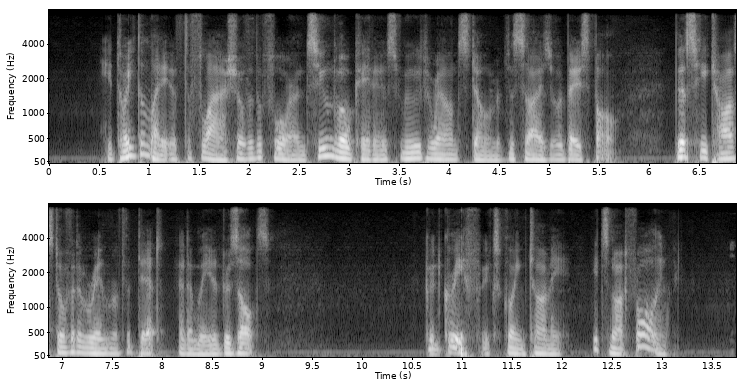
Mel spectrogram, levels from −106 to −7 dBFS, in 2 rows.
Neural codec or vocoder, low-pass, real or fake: codec, 24 kHz, 0.9 kbps, WavTokenizer, medium music audio release; 7.2 kHz; fake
